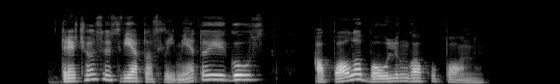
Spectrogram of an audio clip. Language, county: Lithuanian, Šiauliai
